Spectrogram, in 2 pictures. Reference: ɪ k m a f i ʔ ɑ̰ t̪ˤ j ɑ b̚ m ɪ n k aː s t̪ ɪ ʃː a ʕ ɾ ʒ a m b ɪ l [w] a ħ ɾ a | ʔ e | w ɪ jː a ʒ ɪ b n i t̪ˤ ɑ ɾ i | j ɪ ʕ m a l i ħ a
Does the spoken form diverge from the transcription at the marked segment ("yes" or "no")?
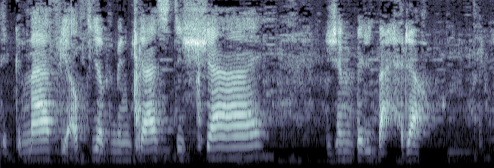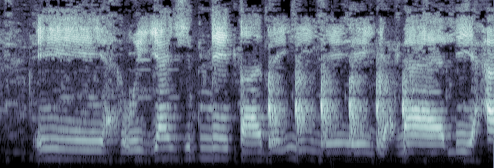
yes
